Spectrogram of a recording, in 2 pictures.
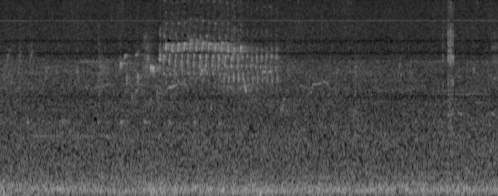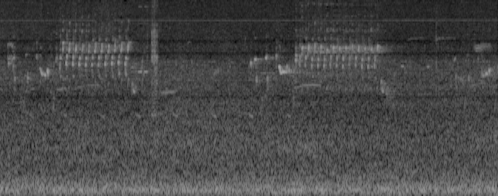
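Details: Marsh Wren gives three faint songs about three seconds apart, each a few ticking lead notes then a high, dry, rapid rattle, over heavy low wind or traffic rumble; mudflat walkway at Bayonne, New Jersey, with Short-billed Dowitchers feeding.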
